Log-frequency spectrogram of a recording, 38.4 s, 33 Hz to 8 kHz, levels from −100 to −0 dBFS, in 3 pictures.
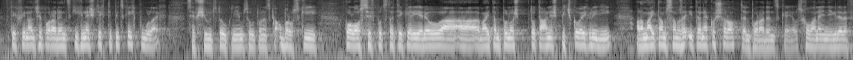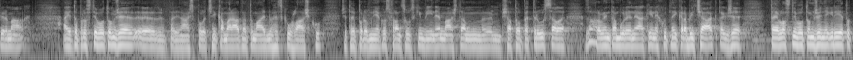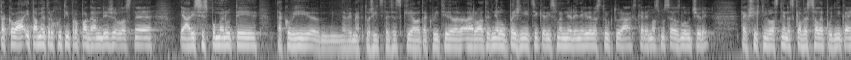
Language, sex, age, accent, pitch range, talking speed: Czech, male, 20-39, native, 115-130 Hz, 210 wpm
